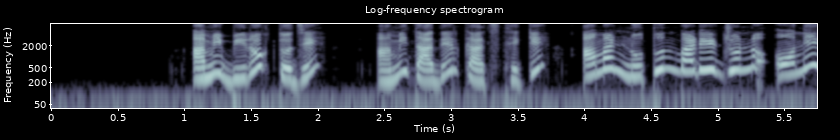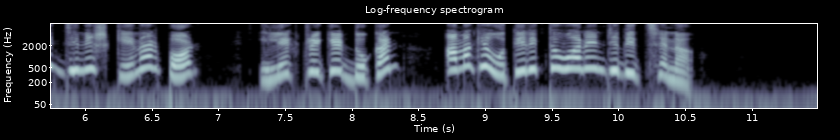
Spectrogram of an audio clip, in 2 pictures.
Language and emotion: Bengali, angry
